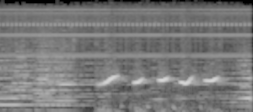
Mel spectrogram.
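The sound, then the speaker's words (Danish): A person whistles a short birdlike call, imitating a bird that sat whistling like that: five quick, rising chirps in an even rhythm, clear over a faint tonal background, with no talking. “Så nu den anden dag, der sad faktisk en fugl og fløjtede sådan.”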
